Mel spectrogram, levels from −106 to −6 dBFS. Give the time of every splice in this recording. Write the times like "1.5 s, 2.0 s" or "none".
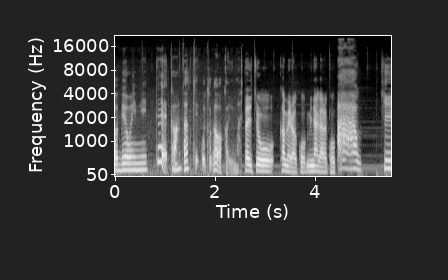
1.1 s, 2.4 s, 4.4 s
